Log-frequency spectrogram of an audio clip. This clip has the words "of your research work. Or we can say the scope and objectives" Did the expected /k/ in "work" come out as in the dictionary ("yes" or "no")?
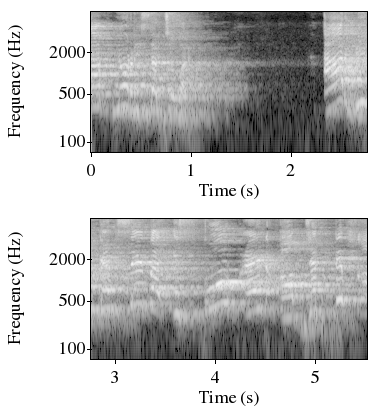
no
